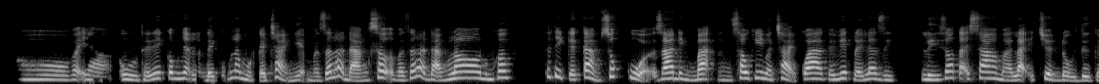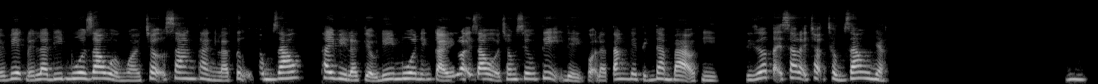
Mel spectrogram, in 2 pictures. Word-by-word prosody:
Ồ, 225 -2 -2
vậy 220 +2 -3
hả? 195 -4 -5
Ừ, 220 -2 0
thế 195 - -2
thì 270 - +1
công 275 -1 +1
nhận 270 -4 -1
là - - -16
đấy 185 - 0
cũng - - -14
là 310 0 -2
một 220 -8 -3
cái 175 - -1
trải 175 - -1
nghiệm 195 +1 -6
mà 185 - -7
rất 275 - +2
là 390 - 0
đáng 180 -1 +1
sợ 305 +4 +2
và 195 - -2
rất - - 0
là - - +2
đáng 195 +5 +1
lo, 295 +2 +5
đúng 240 -3 0
không? 315 +4 +2 0.4
Thế 350 - -4
thì 365 - +1
cái 230 -5 -2
cảm 320 -3 +4
xúc 365 0 0
của 280 -6 +2
gia 265 +2 +6
đình 230 -6 -2
bạn 230 -5 +1
sau 285 +7 +3
khi 290 0 -2
mà 245 - -1
trải 225 - 0
qua 260 0 +5
cái 225 -3 -4
việc 280 +2 0
đấy 195 -1 0
là 255 +1 +1
gì? 210 -3 -6 0.3
Lý 220 -1 +1
do 300 +6 0
tại - - -2
sao 290 -2 +2
mà 195 -6 -3
lại 200 0 +1
chuyển 235 -6 +1
đổi 190 -3 -3
từ 185 -1 0
cái 190 +2 -6
việc 265 +5 +1
đấy 195 - -4
là 245 +1 +3
đi 250 +2 -2
mua 270 +1 +3
rau 275 -1 +5
ở - - -3
ngoài 175 0 -6
chợ 270 +6 -1
sang 270 +1 -2
thành 245 -7 -3
là 180 -1 -2
tự 275 +9 -6
trồng 240 -2 -1
rau, 275 +4 +4 0.2
thay 290 -2 +4
vì 255 -3 0
là, 195 -2 +2
kiểu, 195 - -1
đi 230 +7 -1
mua 265 +2 +4
những 245 -1 -4
cái 180 -4 +2
loại 245 0 +2
rau 250 0 +4
ở - - -3
trong 240 +5 -2
siêu 255 +1 -2
thị 280 -8 -5
để, 165 -6 -3
gọi - - -4
là, 185 - -3
tăng 245 +3 -2
cái 245 -1 -2
tính 200 +1 -8
đảm 255 -4 0
bảo 215 - +3
thì 190 -3 -7 0.3
lý 210 - -5
do 285 +5 +2
tại 290 - -4
sao 295 +4 +1
lại 265 -4 -1
chọn - - -3
trồng 245 -6 -2
rau 280 +4 +3
nhỉ? 245 - +2 1.8
Ừm. 225 0 -4
240 Hz, 285 wpm, -23 LUFS, 205-275 Hz, 1.8 s, gia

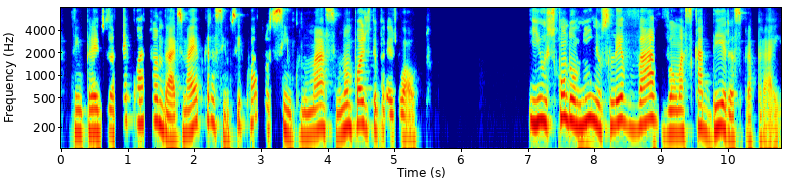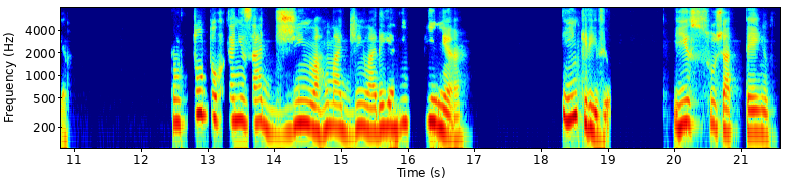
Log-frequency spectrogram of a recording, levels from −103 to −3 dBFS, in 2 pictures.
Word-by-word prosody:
tem 175 -1 -3
prédios 175 +1 0
até 245 +8 -6
4 235 -1 -4
andares. 140 - +2
Na 170 +2 0
época, 235 +4 -2
era 245 - -2
assim, 200 -8 -3
não 150 - -10
sei, - - +1
4 230 +5 -8
ou 185 - -8
5 160 -4 +1
no 155 - -3
máximo. 185 0 -1
Não 200 +3 +2
pode 220 -1 +2
ter 185 - -3
prédio 155 -2 -4
alto. 145 0 -8 1.6
E 235 0 +5
os 240 0 +2
condomínios 235 -5 +4
levavam 215 -5 +1
as 175 +1 -1
cadeiras 185 -5 0
pra 130 - -9
praia. 130 - -10 1.6
Então 235 -1 +1 0.2
tudo 305 -3 +3
organizadinho, 225 -5 0
arrumadinho, 195 0 -2
areia 195 +3 0
limpinha. 200 - 0 1.4
Incrível. 230 - +3 0.9
Isso 220 +1 0
já 195 -3 0 0.2
tem, 170 -2 -1
200 Hz, 110 wpm, -21 LUFS, 170-230 Hz, 1.6 s, E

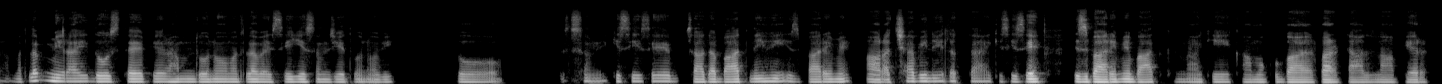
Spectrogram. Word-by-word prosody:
मतलब 165 +8 -2
मेरा 145 -3 +4
ही 140 0 -1
दोस्त 135 -1 +1
है, 130 0 +6
फिर 130 -1 0
हम 125 0 +1
दोनों 125 0 +2
मतलब 125 0 +2
ऐसे 120 +1 -2
ही 120 0 +1
है, 120 - +4
समझिए 120 0 -2
दोनों 120 -1 -5
भी। 115 +1 -6 0.6
तो, 115 - -3 0.6
उस - - -21
समय 150 +1 -8
किसी 140 0 -4
से 145 0 -1
ज़्यादा 125 -2 0
बात 125 +1 +1
नहीं 135 +1 +2
हुई 140 0 +2
इस 135 -3 -5
बारे 120 +1 +2
में 125 +3 +1 0.2
और 110 -1 +1
अच्छा 110 +6 0
भी 150 +1 +2
नहीं 145 +1 -1
लगता 140 - -6
है, 140 0 -5
किसी 130 +1 -6
से 130 0 +7 0.4
इस 125 -1 +5
बारे 120 0 +7
में 125 0 +5
बात 115 0 0
करना 120 -1 -7
कि 115 0 -4
कामों 115 0 -4
को 115 +1 -9
बार-बार 110 -1 +2
टालना। 110 0 -4
फिर, 110 0 -2
125 Hz, 190 wpm, -23 LUFS, 115-135 Hz, 0.6 s, से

